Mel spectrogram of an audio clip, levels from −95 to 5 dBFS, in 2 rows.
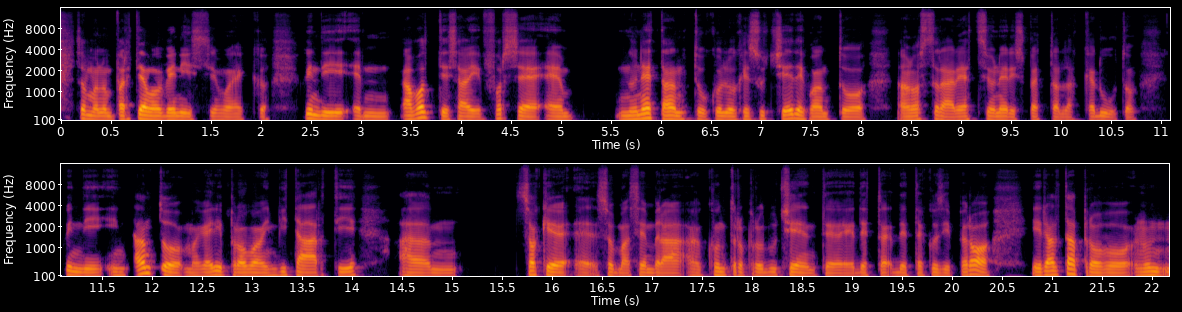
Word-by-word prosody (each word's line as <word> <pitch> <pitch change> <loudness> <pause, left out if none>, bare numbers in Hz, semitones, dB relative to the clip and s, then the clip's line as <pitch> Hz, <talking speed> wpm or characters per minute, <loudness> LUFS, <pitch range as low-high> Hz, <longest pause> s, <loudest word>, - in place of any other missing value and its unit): somma 125 -5 +2
non 110 0 +1
partiamo 115 +1 +6
benissimo 110 -1 0
ecco. 100 - -8 0.3
Quindi, 120 -6 +3
ehm, 110 -2 -4
a 120 - +4
volte 170 -6 +4
sai 105 -1 +1
forse 115 -4 0
è 105 -1 -1 0.6
non 120 +4 +2
è 155 0 +7
tanto 115 -2 +2
quello 110 -2 +1
che 110 +2 -4
succede 120 +4 +1
quanto 100 -1 -1 0.3
la 105 - -1
nostra 110 0 0
reazione 110 +1 -1
rispetto 100 0 -5
all'accaduto. 95 0 -6 0.3
Quindi 110 -4 -1
intanto 115 - +3
magari 110 +4 0
provo 105 -2 +2
a 100 - +1
invitarti 115 +2 -1 0.4
a 105 -2 -1 0.8
so 130 - +2
che, 115 -5 +4
ehm, 100 -2 -5
insomma 100 -1 -3
sembra, 100 -2 -1
eh, 105 -3 -7
controproducente 110 -4 -2
detta 105 0 -4
detta 105 0 -5
così, 105 -3 -5
però - - +3 0.4
in 115 - +1
realtà 130 +5 +4
provo, 105 -4 +1
non 115 +2 +1
110 Hz, 125 wpm, -24 LUFS, 105-115 Hz, 0.8 s, è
